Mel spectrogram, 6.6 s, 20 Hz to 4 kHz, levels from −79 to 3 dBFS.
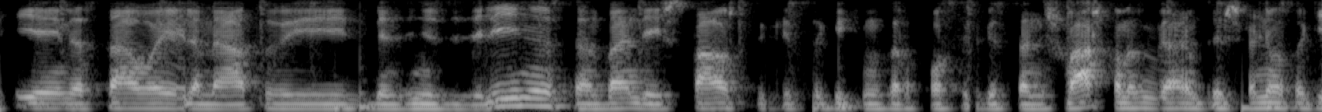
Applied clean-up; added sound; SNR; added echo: none; Hi-hat; 17 dB; none.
